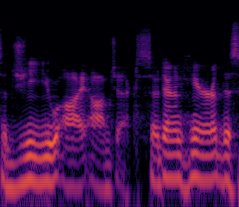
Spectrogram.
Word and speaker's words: GUI: graphical user interface objects also known as gui which is frequently pronounced gui so uh when we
